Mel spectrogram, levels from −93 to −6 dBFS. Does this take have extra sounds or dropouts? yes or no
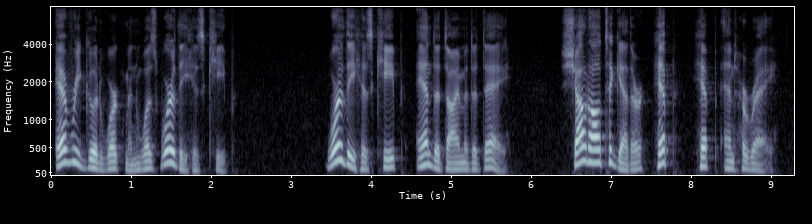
no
